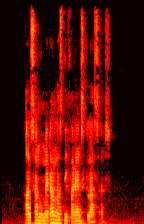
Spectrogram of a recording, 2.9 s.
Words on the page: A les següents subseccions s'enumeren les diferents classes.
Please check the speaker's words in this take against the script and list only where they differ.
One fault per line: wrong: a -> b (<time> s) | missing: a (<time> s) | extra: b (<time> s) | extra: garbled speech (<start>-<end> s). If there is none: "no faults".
missing: les següents subseccions (0.6 s)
